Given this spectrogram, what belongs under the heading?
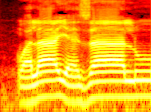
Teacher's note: karena dia izhar dibaca jelas tidak berdengung jadi baca pendek saja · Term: izhar syafawi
